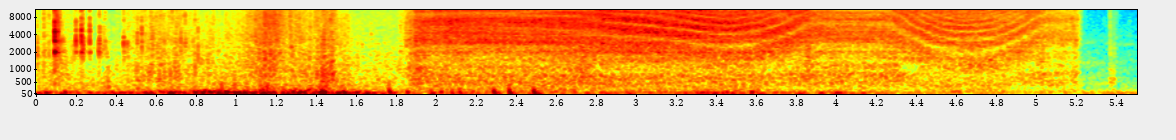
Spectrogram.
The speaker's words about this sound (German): Markiert werden die Bäume, die gefällt werden, mit einer Sprühdose.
